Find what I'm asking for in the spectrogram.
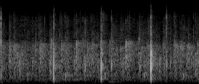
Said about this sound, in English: But um, uh, can we give a round of applause to our panel panelists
